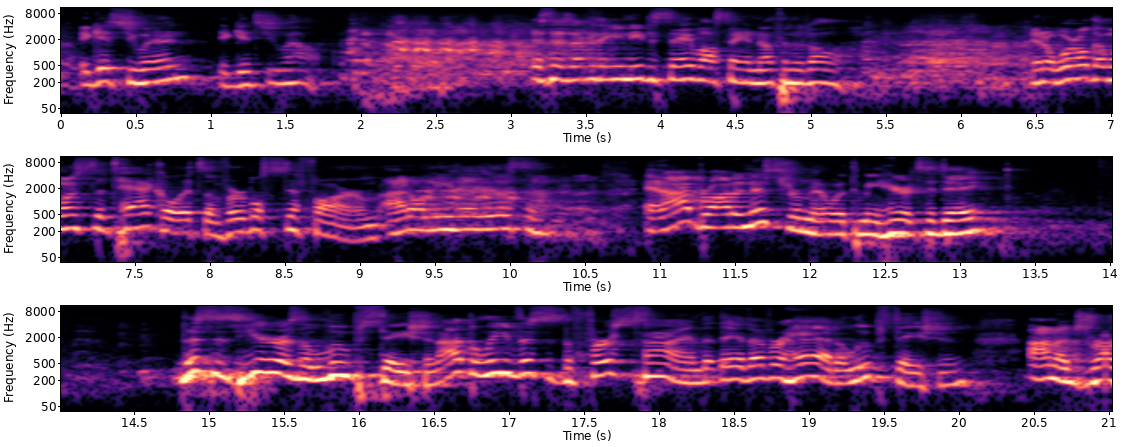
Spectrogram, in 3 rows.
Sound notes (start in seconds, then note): 1.9 audience Laughing; 5.4 audience Laughing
